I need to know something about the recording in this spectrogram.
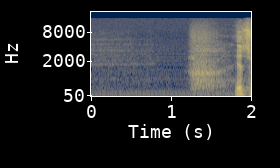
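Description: A man's audible intake of breath into a microphone a little past a second in, just before he starts speaking again, over a steady low hum.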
